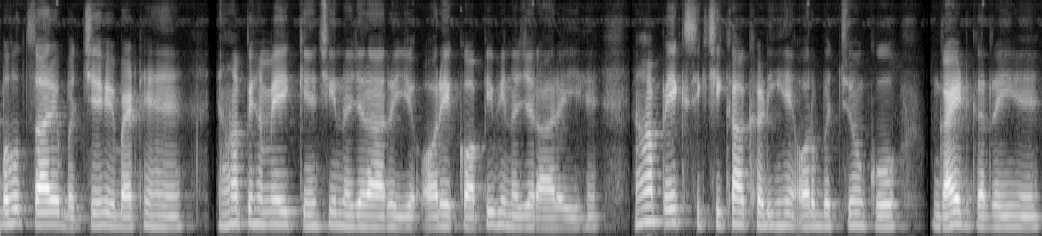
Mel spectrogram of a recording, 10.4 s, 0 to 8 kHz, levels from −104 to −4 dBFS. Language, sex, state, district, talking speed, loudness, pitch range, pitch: Hindi, male, Jharkhand, Deoghar, 205 wpm, -20 LUFS, 135-160 Hz, 140 Hz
